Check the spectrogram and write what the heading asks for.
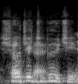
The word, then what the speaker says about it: Shoji Tabuchi: say his name uh shoji shoji tabuchi most people mispronounce it yeah i would definitely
